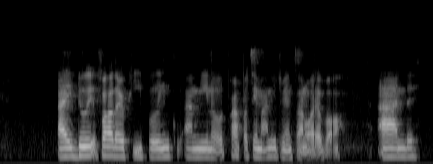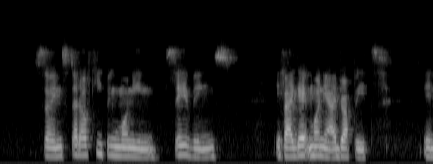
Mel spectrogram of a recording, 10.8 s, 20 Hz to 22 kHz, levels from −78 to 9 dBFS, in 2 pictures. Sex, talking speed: female, 160 wpm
